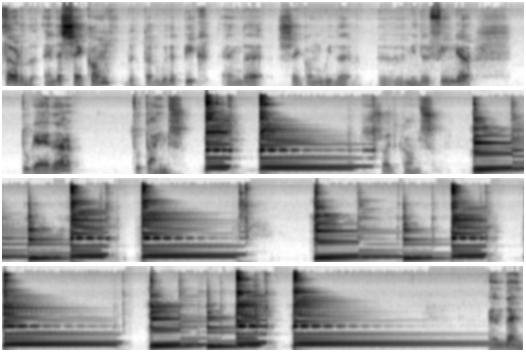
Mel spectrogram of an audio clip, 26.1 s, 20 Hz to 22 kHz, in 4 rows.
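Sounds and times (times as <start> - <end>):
guitar riff: 9.0 - 11.4, 12.4 - 16.2, 16.9 - 26.0.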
